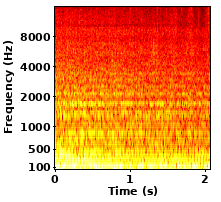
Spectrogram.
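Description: A steady engine-like hum with a low rumble runs underneath, with faint scrubbing of a small brush inside a fuel-injection throttle body.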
